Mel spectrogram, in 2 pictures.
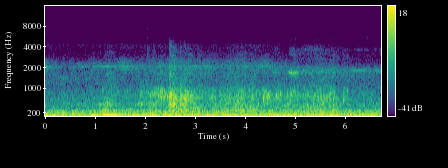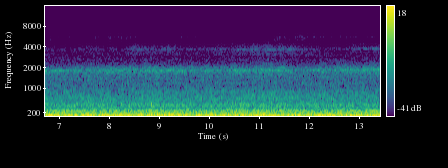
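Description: Tokaido Shinkansen train running at speed, heard from inside the passenger car: a steady low rumble, with a brief louder swell about a second in.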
